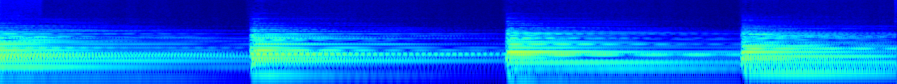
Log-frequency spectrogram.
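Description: Piano chords from the chorus of a song, played slowly as four sustained chords, each struck about every two and a half seconds and left to decay, close and clear with no talking.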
